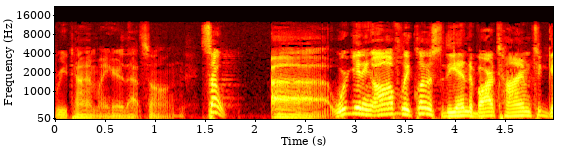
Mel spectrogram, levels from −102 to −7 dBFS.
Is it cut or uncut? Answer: cut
